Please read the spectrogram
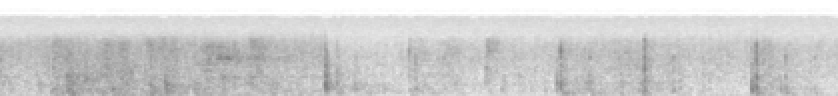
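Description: Scuffling of several people grappling and being shoved along: shuffling footsteps and irregular knocks and thumps, with sharper knocks about a second and a half in and near the end.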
